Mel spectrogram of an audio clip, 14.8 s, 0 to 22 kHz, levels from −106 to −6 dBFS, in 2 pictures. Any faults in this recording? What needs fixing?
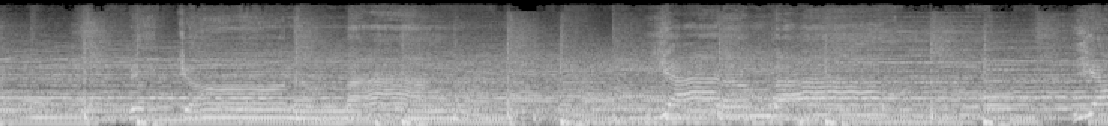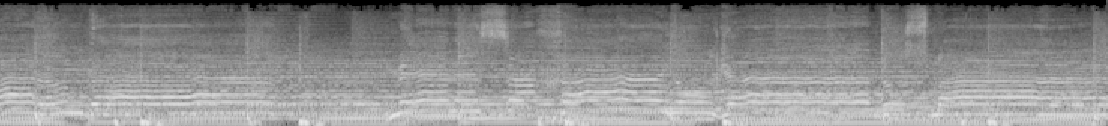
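No faults turn up in this audio, so nothing needs to be fixed.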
